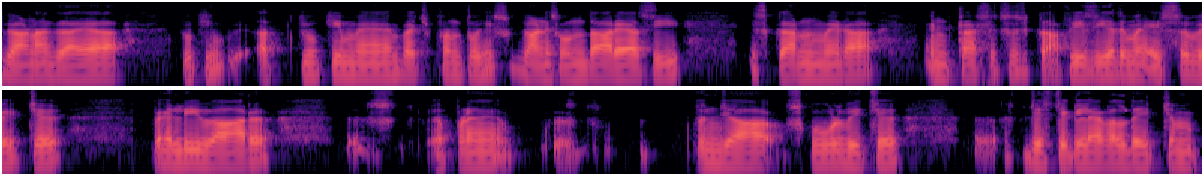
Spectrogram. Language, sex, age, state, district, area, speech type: Punjabi, male, 30-45, Punjab, Tarn Taran, urban, spontaneous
